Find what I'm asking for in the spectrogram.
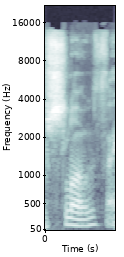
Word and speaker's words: sloth: Um, they are gluttony, pride, lust, greed, wrath, sloth, or sloth, I guess if you want to say the alternate pronunciation, and envy.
